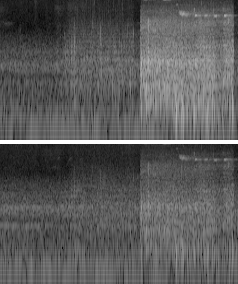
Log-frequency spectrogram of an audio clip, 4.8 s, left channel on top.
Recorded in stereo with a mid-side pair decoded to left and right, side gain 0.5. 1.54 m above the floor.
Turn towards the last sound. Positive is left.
turn(degrees=65)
